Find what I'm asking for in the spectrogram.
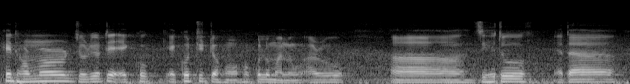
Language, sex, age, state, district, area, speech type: Assamese, male, 30-45, Assam, Goalpara, urban, spontaneous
